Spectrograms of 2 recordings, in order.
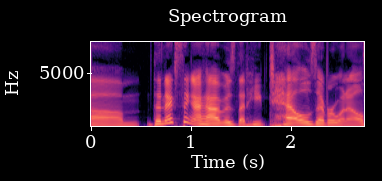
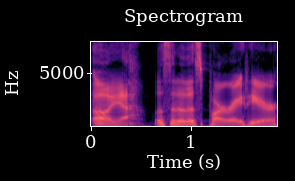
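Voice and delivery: put-on chilling villain voice, lower and quieter; 4 semitones lower, 8 dB quieter than usual. Quoting the villain's line while a woman dies on tape: imitating Eddie's bone-chilling delivery. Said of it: "'cause I said it how he says it".

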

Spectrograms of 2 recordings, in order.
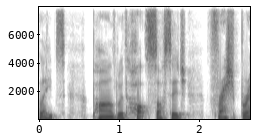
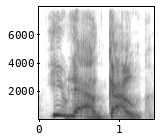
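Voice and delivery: very high, drawn-out scream; 10 semitones higher than usual. Reading a story, voicing a small girl hanging from a man's neck: screamed. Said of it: "screamed the girl".

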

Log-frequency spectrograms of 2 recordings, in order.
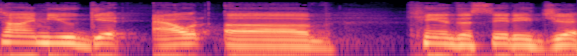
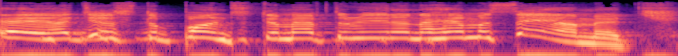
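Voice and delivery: very high, put-on Italian accent; 12 semitones higher than usual. Voicing one of the Mario characters during a bit, in an Italian accent. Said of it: "whether I sounded Italian or not".

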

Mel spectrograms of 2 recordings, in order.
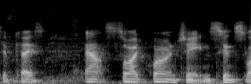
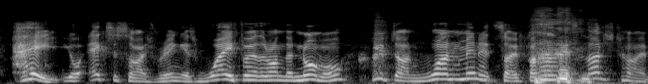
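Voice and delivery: smug, mocking, high, sing-song sarcastic nag; 8 semitones higher, 3 dB louder than usual. Quoting what your fitness watch says to you at lunchtime; mock-sarcastic watch voice. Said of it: "Seriously sarcastic".

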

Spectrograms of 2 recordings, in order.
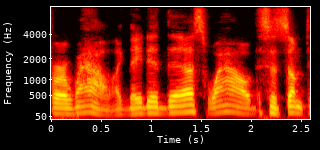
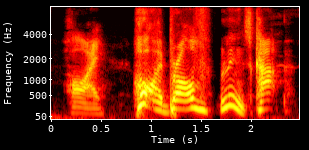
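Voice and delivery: put-on cockney accent, pitched much higher; 7 semitones higher, 7 dB louder than usual. Retelling how Jude Law answers at the end of the movie, Cockney accent as Jude Law. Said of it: "I'm from Cockney".

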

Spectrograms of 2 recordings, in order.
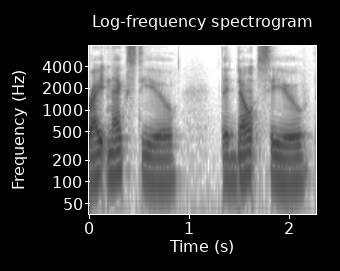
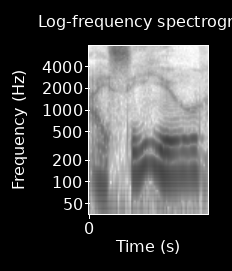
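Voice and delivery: sinister, creepy, stalking villain voice; 3 semitones higher, 4 dB quieter than usual. Retelling how a friend playing the killer taunts: imitating a friend's creepy voice. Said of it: "He's doing his creepy voice".

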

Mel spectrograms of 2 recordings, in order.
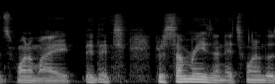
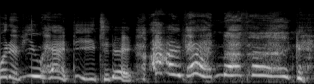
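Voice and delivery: mock freak-out yelling, much higher, louder; 6 dB louder than usual. Retelling a woman's outburst in a video, imitating a woman flipping out. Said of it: "she's flipping shit".

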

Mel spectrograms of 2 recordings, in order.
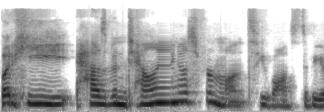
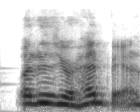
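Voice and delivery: speaking mid-yawn, yawning through words. Asking the other speaker about their headband costume, yawning while speaking. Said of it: "I'm sorry, I'm yawning".

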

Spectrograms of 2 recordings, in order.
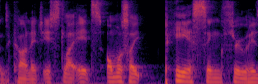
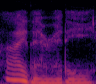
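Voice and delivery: creepy calm whispery serial killer voice, quieter; 2 semitones lower, 8 dB quieter than usual. Imitating Cletus greeting Eddie: creepy whispery Cletus voice. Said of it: "a little bit more of a whispery voice".

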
